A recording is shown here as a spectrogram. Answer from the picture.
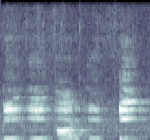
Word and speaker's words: beret: is called a beret, B-E-R-E-T. T is silent, it is pronounced beret, and infantryman will have a green beret.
